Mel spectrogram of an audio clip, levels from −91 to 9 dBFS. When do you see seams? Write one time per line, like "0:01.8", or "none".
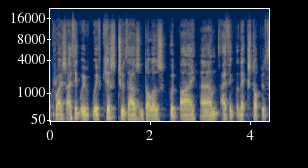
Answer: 0:01.3
0:02.9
